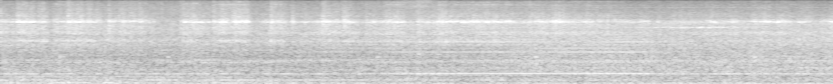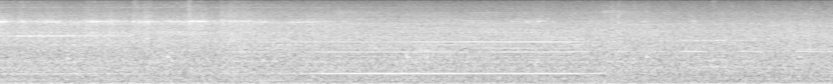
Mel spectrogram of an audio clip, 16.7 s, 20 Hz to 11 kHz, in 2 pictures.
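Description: Departing SBB Interregio train and an Re 460 electric locomotive rolling slowly through the station pointwork: a steady rail rumble with wheels squealing in long, steady tones, one squeal louder for a few seconds from about eleven seconds in.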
